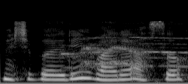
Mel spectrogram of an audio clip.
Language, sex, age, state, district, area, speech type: Kashmiri, female, 30-45, Jammu and Kashmir, Bandipora, rural, spontaneous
